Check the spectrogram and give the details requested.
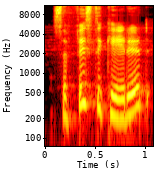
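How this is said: It is said with an American accent, soft T. "is American pronunciation"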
